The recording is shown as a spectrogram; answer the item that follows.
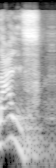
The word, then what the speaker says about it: knife: द के is silent. मतलब इस वर्ड का रियलिटी क्या है कि इस वर्ड में के क्या है? साइलेंट है। यहां बोला क्या जा रहा है? नाइफ, बट लिखा जा रहा है KNIFE, नाइफ।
